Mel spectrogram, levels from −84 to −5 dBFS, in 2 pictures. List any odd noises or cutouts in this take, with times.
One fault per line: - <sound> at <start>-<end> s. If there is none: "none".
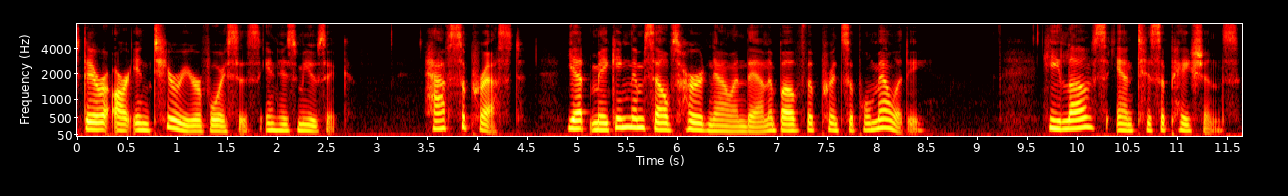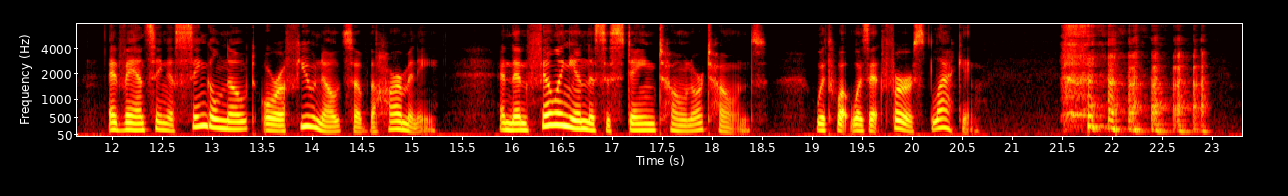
- laugh at 21.5-23.0 s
